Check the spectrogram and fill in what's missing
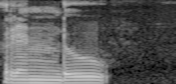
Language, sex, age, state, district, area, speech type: Telugu, male, 18-30, Telangana, Nalgonda, urban, read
